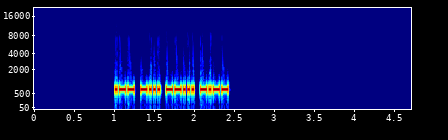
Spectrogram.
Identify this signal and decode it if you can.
Morse code, heard as a keyed tone, about 46 wpm, 700 Hz. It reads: WB7Y
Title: USA Call Signs - 4 Characters - Repeated 2x - 45wpm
